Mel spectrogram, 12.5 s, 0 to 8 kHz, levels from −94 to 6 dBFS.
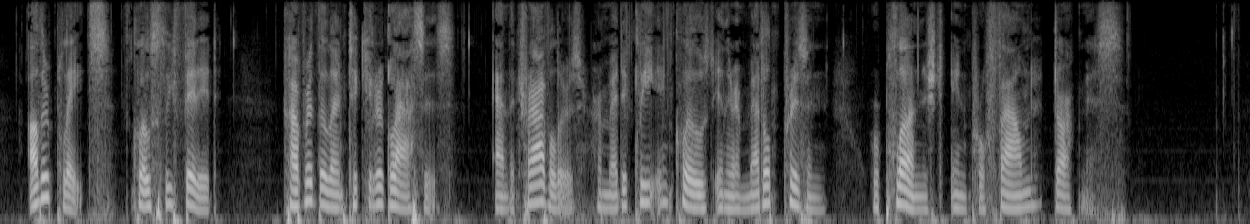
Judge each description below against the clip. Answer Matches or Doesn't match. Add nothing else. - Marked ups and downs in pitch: Doesn't match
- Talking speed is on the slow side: Matches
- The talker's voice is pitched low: Doesn't match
